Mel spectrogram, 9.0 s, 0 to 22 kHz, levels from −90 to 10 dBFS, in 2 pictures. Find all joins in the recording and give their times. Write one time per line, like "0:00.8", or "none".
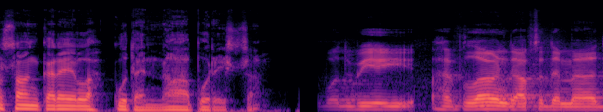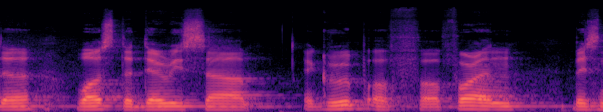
none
